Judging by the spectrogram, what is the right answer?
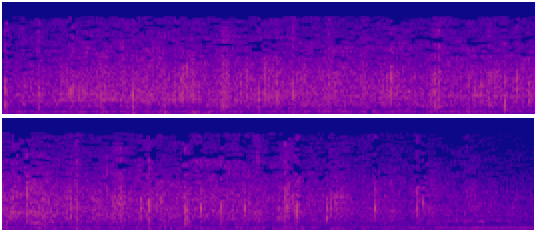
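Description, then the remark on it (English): An audience at a meeting applauds steadily for about eight seconds. Many hands clap in a dense, even wash of sound that holds its level before easing slightly at the end. “I think we should have a hand of applause for that.”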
